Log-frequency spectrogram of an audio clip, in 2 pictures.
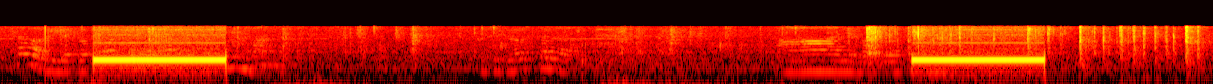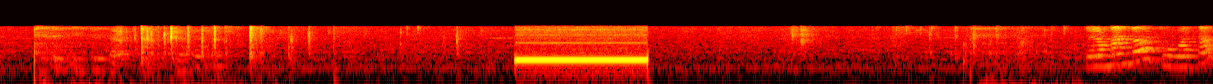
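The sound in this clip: Telephone ringback tone on a call placed from Cali, Peru: three steady mid-pitched tone bursts of about one second each, evenly spaced roughly six seconds apart, with faint voices and background noise between them.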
